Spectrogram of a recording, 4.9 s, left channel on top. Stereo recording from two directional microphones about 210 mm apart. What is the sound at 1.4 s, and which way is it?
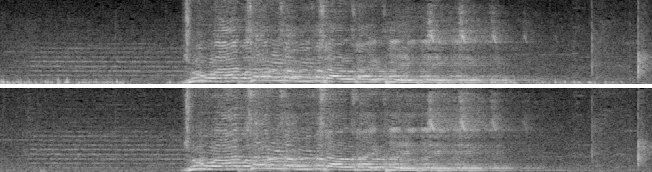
A man's voice, 35° left (ahead or behind).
